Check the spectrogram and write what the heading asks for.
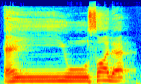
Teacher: ইয়া হরফটি হলো ইদগামে বাগুন্নার হরফ। তাহলে নুনকে আমরা পরবর্তী হরফ ইয়ার সাথে মিলিয়ে গুন্নার সহিত পড়ব।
